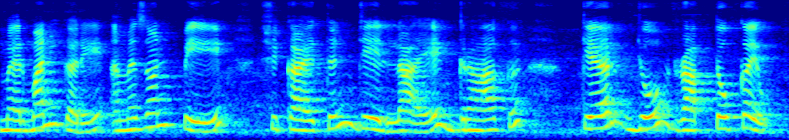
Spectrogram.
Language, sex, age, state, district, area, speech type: Sindhi, female, 30-45, Maharashtra, Mumbai Suburban, urban, read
